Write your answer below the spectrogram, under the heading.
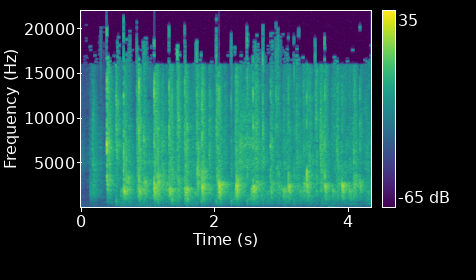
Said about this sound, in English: Can we please have a round of applause for our three readers as well as the organisers of the Melbourne Spoken Word Poetry Festival, two of whom are also here.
